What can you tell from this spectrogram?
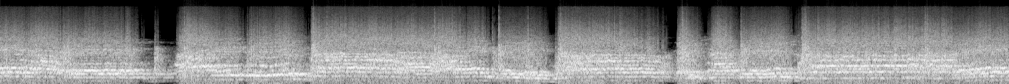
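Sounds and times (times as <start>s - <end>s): group chanting in unison: 0.0s - 10.0s.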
